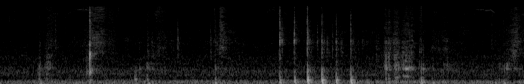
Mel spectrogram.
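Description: Plastic container knocked and scraped against the rim of a plastic mixing bowl while grated carrot is pushed out of it by hand, with a quick run of sharp taps about three seconds in.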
